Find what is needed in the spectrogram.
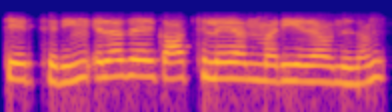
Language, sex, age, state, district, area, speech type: Tamil, female, 18-30, Tamil Nadu, Namakkal, rural, conversation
